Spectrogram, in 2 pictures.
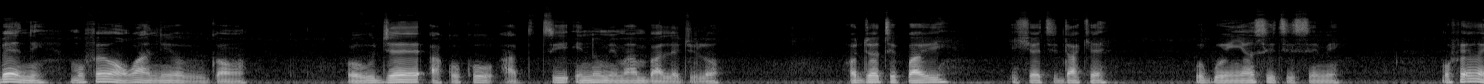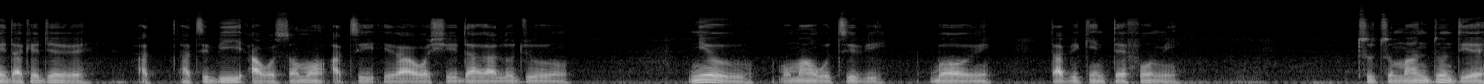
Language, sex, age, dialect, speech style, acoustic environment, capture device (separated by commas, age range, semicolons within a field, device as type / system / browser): Yoruba, male, 25-34, Nigeria - Nigerian Standard, relaxed, silence, mobile / Linux / Chrome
